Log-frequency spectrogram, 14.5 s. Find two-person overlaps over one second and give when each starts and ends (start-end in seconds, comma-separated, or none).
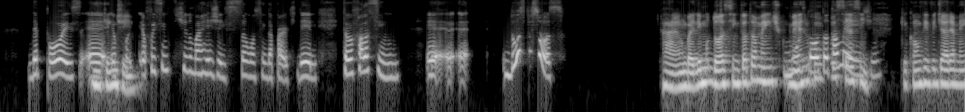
11.8-13.1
